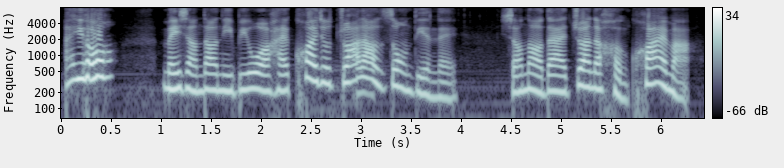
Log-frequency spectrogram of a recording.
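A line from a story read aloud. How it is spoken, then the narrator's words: Laughing. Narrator (Chinese): 永光笑着说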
